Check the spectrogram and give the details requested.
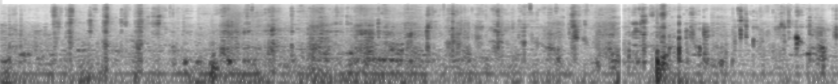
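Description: Close-miked chewing and mouth smacking of a man eating noodles and cucumber by hand, a dense run of small wet clicks and crackles with a couple of louder pops near the end.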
